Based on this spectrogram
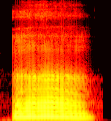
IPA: ʀ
